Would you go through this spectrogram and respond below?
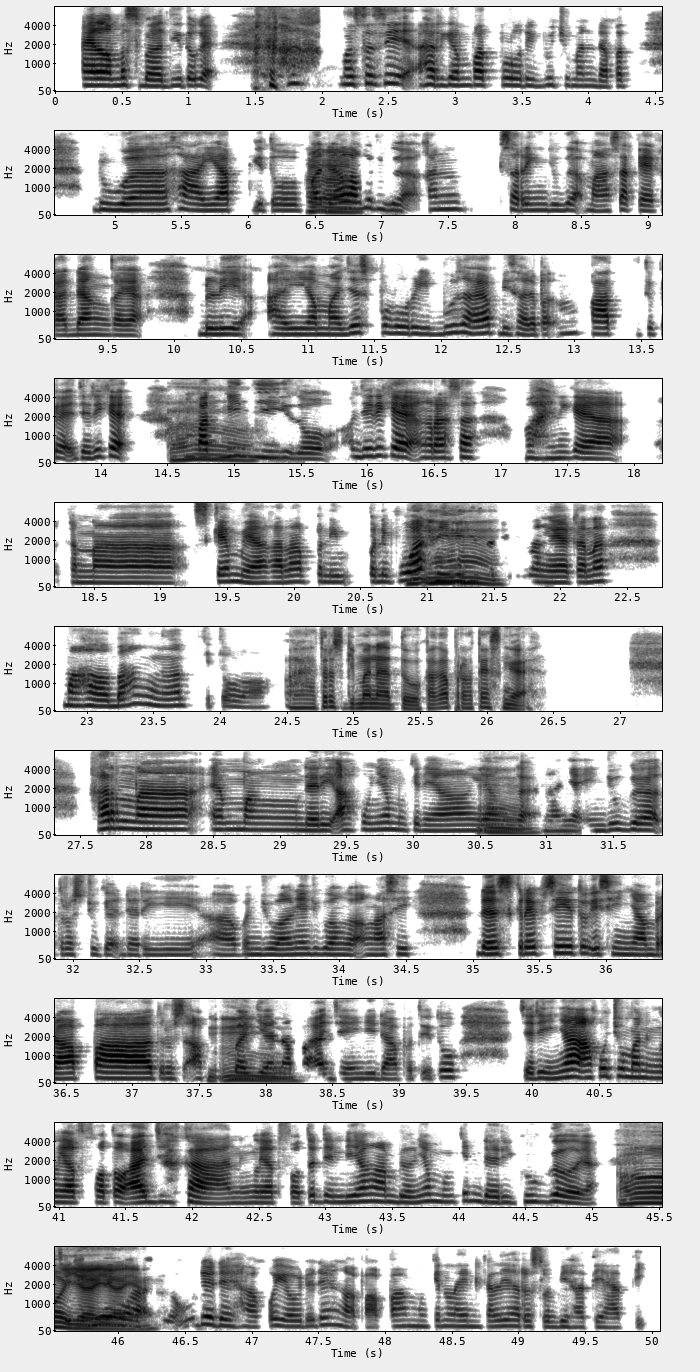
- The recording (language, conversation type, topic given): Indonesian, podcast, Bagaimana pengalaman kamu memesan makanan lewat aplikasi, dan apa saja hal yang kamu suka serta bikin kesal?
- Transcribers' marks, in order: chuckle; other animal sound; in English: "scam"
